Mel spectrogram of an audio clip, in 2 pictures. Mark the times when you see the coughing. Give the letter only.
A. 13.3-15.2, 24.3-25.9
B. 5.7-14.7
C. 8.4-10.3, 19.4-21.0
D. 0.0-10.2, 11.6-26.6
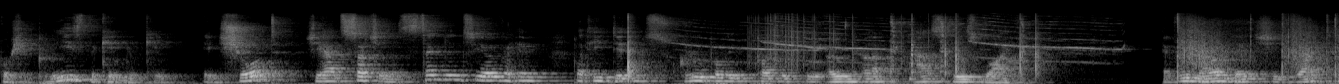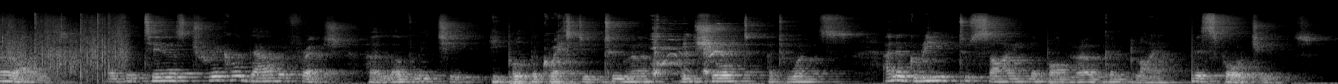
C.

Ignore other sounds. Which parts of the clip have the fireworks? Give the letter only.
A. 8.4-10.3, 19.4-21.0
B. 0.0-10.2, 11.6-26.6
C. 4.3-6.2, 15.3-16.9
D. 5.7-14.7
D.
